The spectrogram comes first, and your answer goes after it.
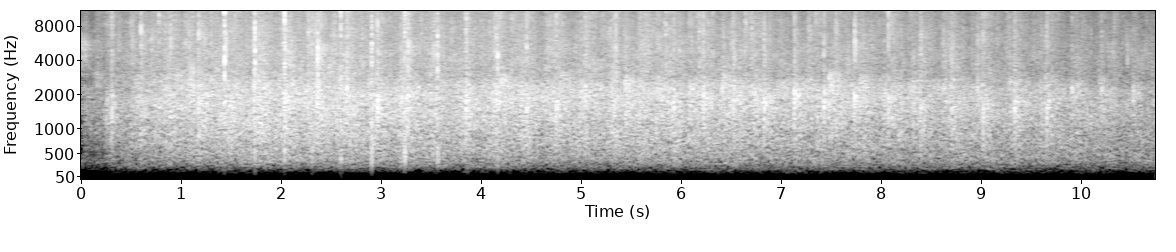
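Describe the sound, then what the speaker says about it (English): Audience of family and friends applauding at a university graduation ceremony in a large hall, sustained dense clapping with scattered sharper claps standing out, evenly loud throughout and moderately distant. "Turn to face your family and friends and give them a big round of applause."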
